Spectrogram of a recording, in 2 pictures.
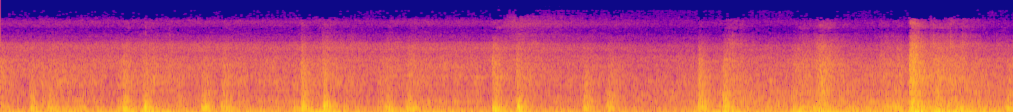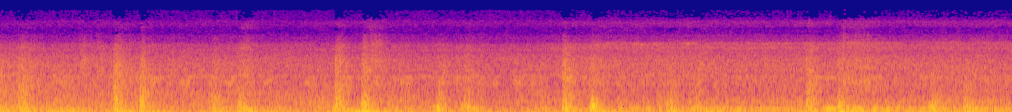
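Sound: tram running on rails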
